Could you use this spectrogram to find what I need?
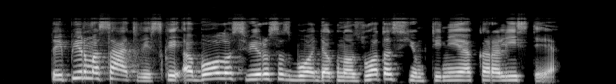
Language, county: Lithuanian, Utena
